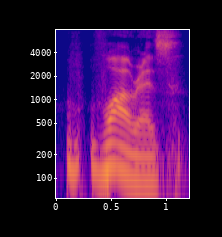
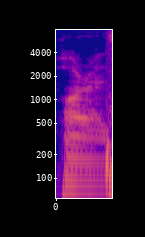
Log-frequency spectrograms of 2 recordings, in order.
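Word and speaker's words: Juarez: do you pronounce this is it varez call of Call of varez oh call of harez pz yeah so there's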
